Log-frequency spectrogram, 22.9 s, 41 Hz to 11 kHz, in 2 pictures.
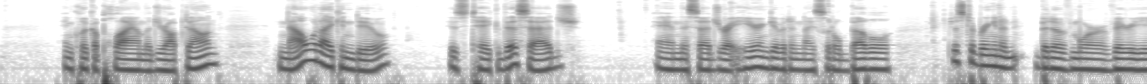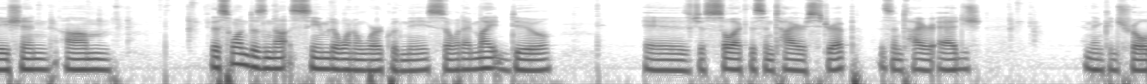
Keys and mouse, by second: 1.5-2.1 middle drag, 2.9 Tab, 3.4-3.9 middle drag, 4.6 click, 4.9-5.7 middle drag, 6.4 shift+click, 7.2 ctrl+b, 9.9 Tab, 10.4 shift+middle drag, 11.0 middle click, 11.5 click, 11.8 g, 12.5 Tab, 13.0 click, 13.3 ctrl+b, 15.3 middle drag, 16.1-17.1 middle drag, 17.4-17.9 middle drag, 19.3-20.0 middle drag, 20.7 middle drag, 21.1 middle click, 21.6 ctrl+b.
